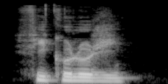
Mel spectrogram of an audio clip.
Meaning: phycology (the study of algae)
- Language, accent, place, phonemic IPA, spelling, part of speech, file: French, France, Lyon, /fi.kɔ.lɔ.ʒi/, phycologie, noun, LL-Q150 (fra)-phycologie.wav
